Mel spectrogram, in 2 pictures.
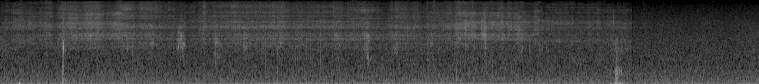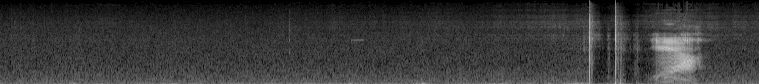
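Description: Footsteps swishing through tall dry prairie grass with wind rumbling on the microphone. Near the end, two sharp shotgun shots about half a second apart, followed at once by a brief loud call.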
